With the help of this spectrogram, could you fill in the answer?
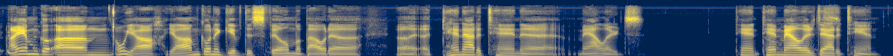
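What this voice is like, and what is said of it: Put-on Minnesota accent. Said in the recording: “I'll try to do my best Minnesota accent.”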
